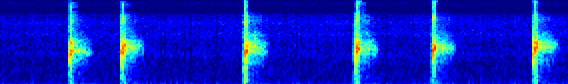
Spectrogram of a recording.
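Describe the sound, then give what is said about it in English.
Six sharp, popping turkey clucks made on a mouth call, imitating an Eastern or Osceola turkey cluck, spaced irregularly with slight raspy tails, each a quick loud burst with no talking in between. “I do have a mouth call here. I'll demonstrate what I'm talking about.”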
